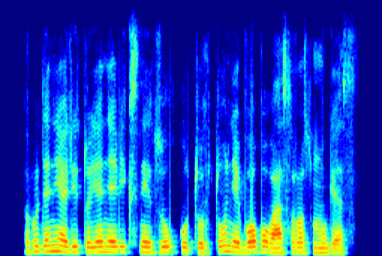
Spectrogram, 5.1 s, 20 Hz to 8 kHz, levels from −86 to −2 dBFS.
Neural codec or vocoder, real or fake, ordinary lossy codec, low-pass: none; real; Opus, 24 kbps; 7.2 kHz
